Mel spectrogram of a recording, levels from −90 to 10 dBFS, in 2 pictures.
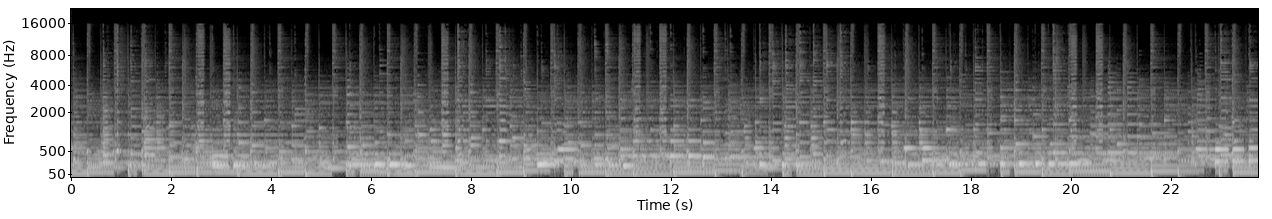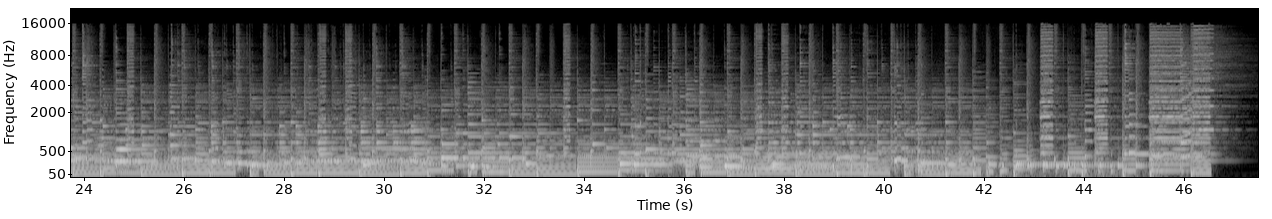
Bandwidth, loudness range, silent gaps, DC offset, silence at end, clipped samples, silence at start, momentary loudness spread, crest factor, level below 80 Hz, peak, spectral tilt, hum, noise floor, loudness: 16 kHz; 3 LU; none; under 0.1%; 0.65 s; under 0.1%; 0 s; 6 LU; 16 dB; -28 dBFS; -4 dBFS; -6.5 dB/octave; none; -54 dBFS; -20 LUFS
